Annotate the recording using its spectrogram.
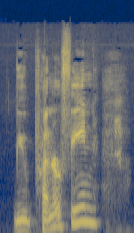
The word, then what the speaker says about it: buprenorphine: Buprenorphine.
